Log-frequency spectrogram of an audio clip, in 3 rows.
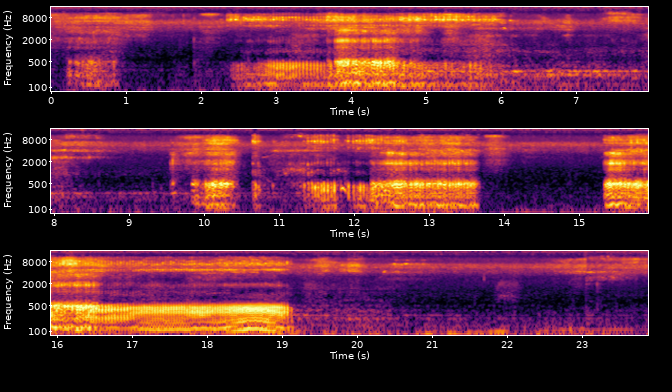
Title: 4 sleeping, snoring Boston Terriers!!!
